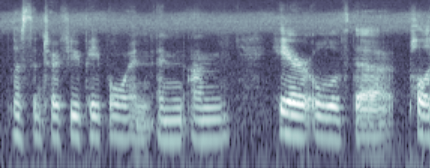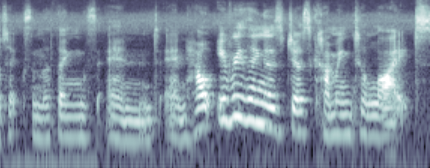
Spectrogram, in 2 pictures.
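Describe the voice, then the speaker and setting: Her fairly low-pitched voice shows vocal fry as this woman speaks at a moderate pace with ordinary pitch variation. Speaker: spiritual content creator. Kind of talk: casual spiritual talk to camera. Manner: hesitant, many fillers.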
